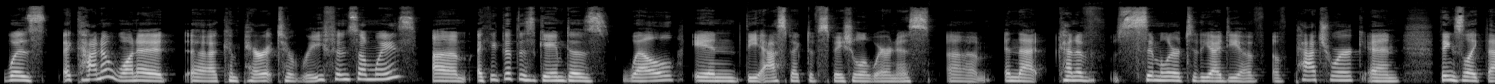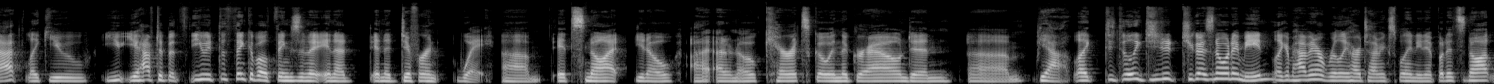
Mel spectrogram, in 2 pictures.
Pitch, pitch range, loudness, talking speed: 170 Hz, 155-195 Hz, -17 LUFS, 215 wpm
